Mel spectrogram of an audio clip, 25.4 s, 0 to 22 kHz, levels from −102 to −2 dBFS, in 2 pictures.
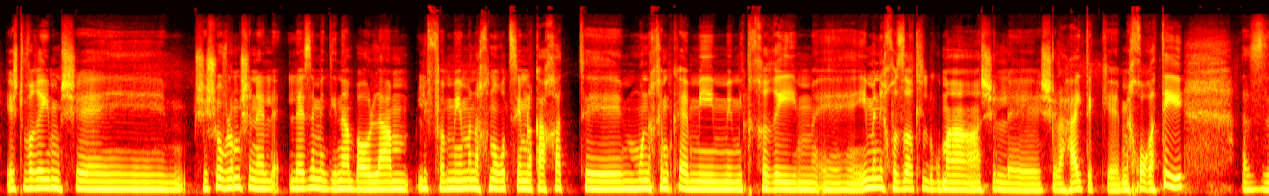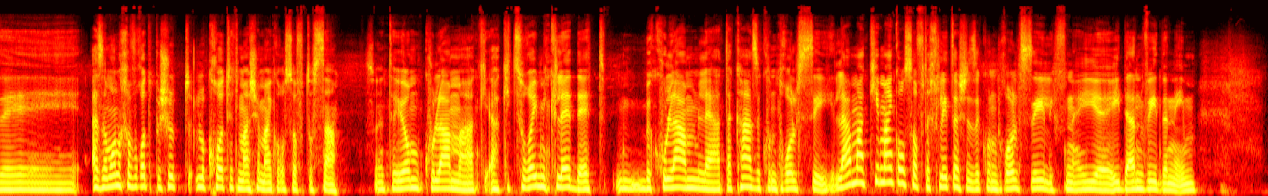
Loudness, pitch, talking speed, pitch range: -18 LUFS, 155 Hz, 130 wpm, 145-170 Hz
